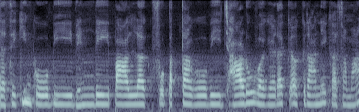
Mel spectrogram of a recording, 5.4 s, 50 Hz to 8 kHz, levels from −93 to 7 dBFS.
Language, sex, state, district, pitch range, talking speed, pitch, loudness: Hindi, female, Himachal Pradesh, Shimla, 190-205 Hz, 135 wpm, 195 Hz, -19 LUFS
